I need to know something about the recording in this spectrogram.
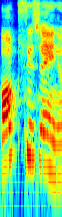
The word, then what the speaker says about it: oxigênio: com CS né Aí temos aqui algumas palavras oxigênio né oxigênio intenção de CS mas se escreve com X é excursão excursão tem som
